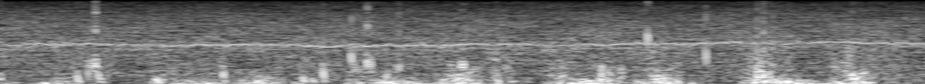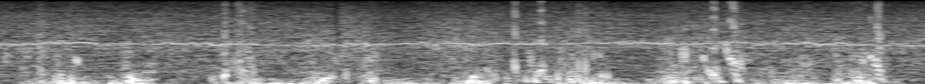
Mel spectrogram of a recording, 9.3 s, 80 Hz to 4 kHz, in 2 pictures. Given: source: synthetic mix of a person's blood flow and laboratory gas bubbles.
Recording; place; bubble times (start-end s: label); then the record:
Doppler ultrasound of blood flow; precordium
0.00-0.04 s: bubbles
0.36-0.57 s: bubbles
0.76-0.85 s: bubbles
1.08-1.17 s: bubbles
1.40-1.42 s: bubbles
1.49-1.67 s: bubbles
1.73-2.04 s: bubbles
2.27-2.37 s: bubbles
2.45-2.67 s: bubbles
2.76-2.85 s: bubbles
2.97-3.14 s: bubbles
3.21-3.43 s: bubbles
3.49-3.57 s: bubbles
3.72-3.98 s: bubbles
4.13-4.35 s: bubbles
4.63-4.71 s: bubbles
4.80-5.05 s: bubbles
5.67-5.93 s: bubbles
6.13-6.55 s: bubbles
7.08-7.69 s: bubbles
7.94-8.38 s: bubbles
8.45-8.69 s: bubbles
8.77-9.09 s: bubbles
From the record:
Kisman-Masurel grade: 242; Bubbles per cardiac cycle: several, 3 to 8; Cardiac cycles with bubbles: 100%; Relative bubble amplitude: moderate (0.250 to 0.450); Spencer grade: 3 (all of the cardiac periods contain showers or single bubble signals, but not dominating or overriding the cardiac motion signals); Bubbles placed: anywhere in the cardiac cycle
